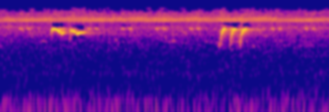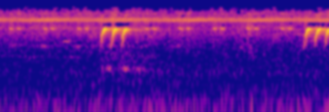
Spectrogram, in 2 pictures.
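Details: Red avadavat, an Asian species living as an invader in Parque del sureste near Madrid, gives high, sharp tweets in quick clusters of three or four roughly every two seconds, against a constant low background hum.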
